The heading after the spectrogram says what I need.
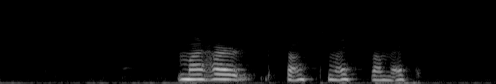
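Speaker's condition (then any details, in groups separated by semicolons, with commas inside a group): Cerebral palsy; affects walking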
